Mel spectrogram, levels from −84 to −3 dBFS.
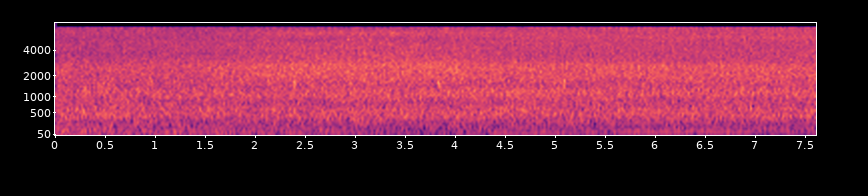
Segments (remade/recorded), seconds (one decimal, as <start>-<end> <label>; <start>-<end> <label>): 0.0-7.6 recorded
